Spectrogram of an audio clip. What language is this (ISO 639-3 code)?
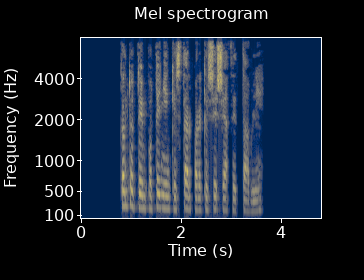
glg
